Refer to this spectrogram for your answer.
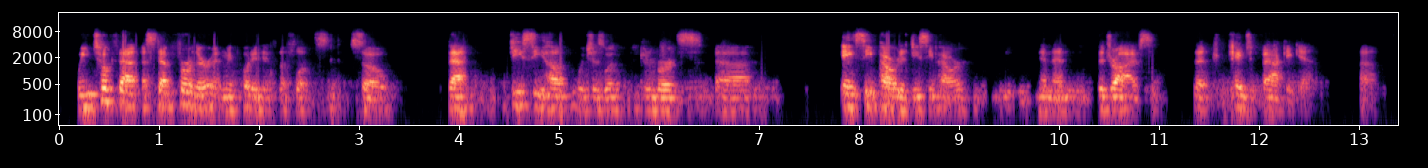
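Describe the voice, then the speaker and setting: A somewhat breathy man speaks with long, frequent pauses, big swings in loudness and ordinary pitch variation. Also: medium pitch for a man. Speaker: ferry agency engineering staff presenter. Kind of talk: board meeting presentation. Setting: public board meeting. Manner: fast.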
